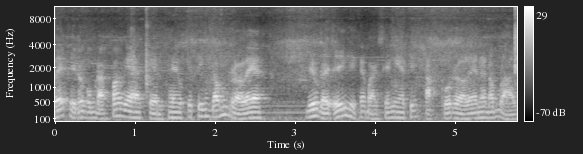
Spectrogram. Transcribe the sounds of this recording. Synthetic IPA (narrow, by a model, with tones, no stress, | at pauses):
ɛ˨˦˥t̪ʰi˨˩nɔ˨˦kʊ̰˧˥ŋ͡mɗaː˨˩k̚fɔ˨˦ɣaː˧kɛ˨˩mt̪ʰɛ˧wkaː˨˦jt̪i˨˦əŋɗə˨˦wŋ͡mzəː˨˩lɛ˧ | ne˨˦wɗə̰ː˧˨˩jʔi˨˦t̪ʰi˨˩kaː˦˥k̚ɓa̰ː˧˨nsɛ̰˧˥ŋɛ˧t̪i˨˦˥əŋt̪a˨˩p̚ku˧˩əzəː˨˩lɛ˧nɔ˨˦ɗə˨˦wŋ͡mla̰ː˧˨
